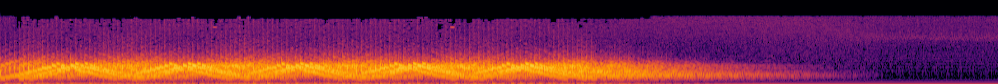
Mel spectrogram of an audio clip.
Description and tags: A lo fi arpeggio loop with reverb and delay.
fantasy, lo-fi, arpeggio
